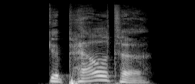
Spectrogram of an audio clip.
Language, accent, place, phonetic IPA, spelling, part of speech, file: German, Germany, Berlin, [ɡəˈpɛʁltə], geperlte, adjective, De-geperlte.ogg
- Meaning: inflection of geperlt: 1. strong/mixed nominative/accusative feminine singular 2. strong nominative/accusative plural 3. weak nominative all-gender singular 4. weak accusative feminine/neuter singular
